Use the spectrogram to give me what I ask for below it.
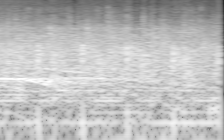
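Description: Audience applause fills a Christmas church gathering: dense, steady clapping from many hands that holds at an even loudness for the whole stretch, with no voices standing out.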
